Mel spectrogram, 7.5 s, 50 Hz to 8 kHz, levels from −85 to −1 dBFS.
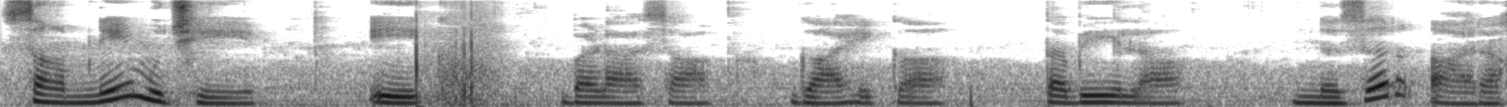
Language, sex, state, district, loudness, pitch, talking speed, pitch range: Hindi, female, Madhya Pradesh, Umaria, -18 LUFS, 170 Hz, 85 wpm, 160-185 Hz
